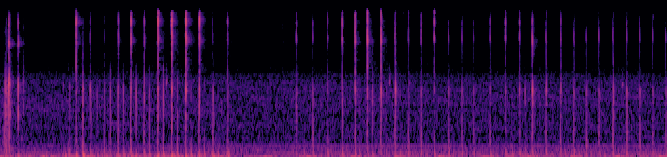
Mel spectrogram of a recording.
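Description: A small amber glass essential oil bottle with a teal cap is held up and tapped with fingertips and nails. Quick, irregular bright clicks sound in a steady stream, each dying away at once with no ring, over a quiet low background.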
